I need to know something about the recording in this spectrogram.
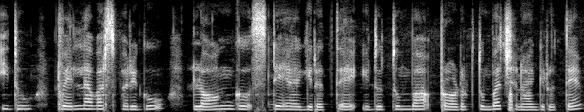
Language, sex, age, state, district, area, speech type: Kannada, female, 18-30, Karnataka, Tumkur, rural, spontaneous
